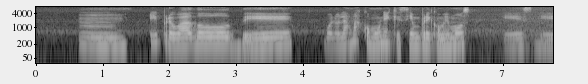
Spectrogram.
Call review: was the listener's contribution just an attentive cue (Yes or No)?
Yes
